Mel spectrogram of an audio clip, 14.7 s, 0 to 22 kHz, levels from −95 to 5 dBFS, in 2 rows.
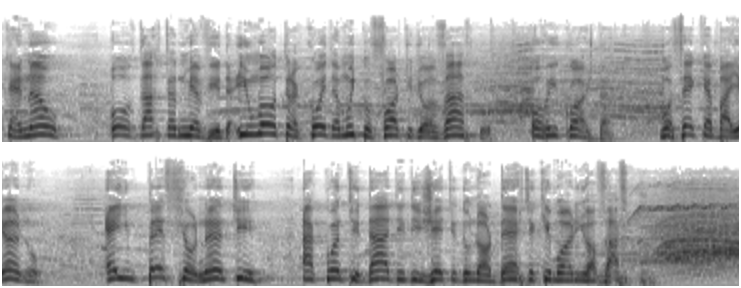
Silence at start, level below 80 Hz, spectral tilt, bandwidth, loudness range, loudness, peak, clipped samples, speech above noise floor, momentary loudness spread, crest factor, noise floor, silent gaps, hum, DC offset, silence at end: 0 s; -56 dBFS; -5 dB/octave; 14 kHz; 2 LU; -20 LUFS; -6 dBFS; under 0.1%; 22 dB; 10 LU; 16 dB; -42 dBFS; none; none; 0.2%; 0 s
